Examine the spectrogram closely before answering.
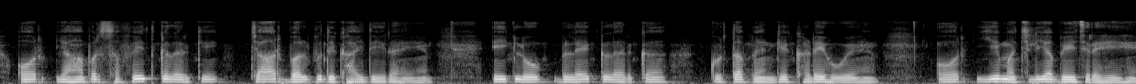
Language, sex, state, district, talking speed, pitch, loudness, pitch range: Hindi, male, Jharkhand, Sahebganj, 155 wpm, 115 Hz, -15 LUFS, 110-120 Hz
